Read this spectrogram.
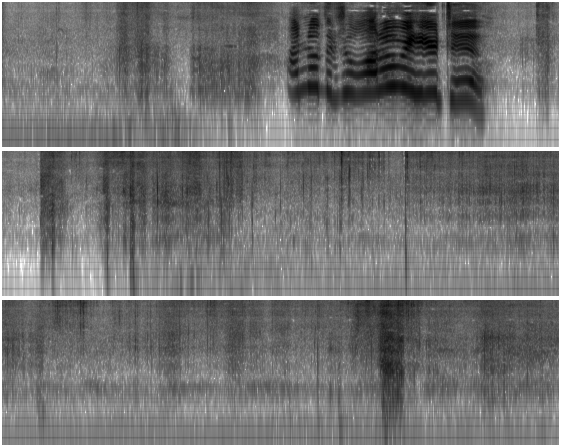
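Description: Footsteps crunch on sandy, gravelly ground.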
